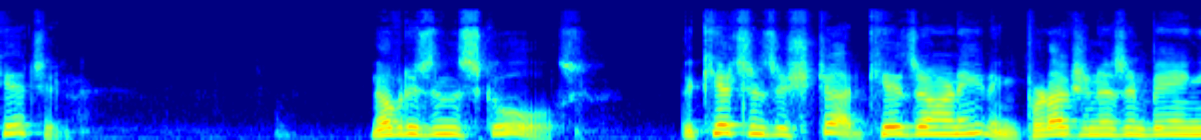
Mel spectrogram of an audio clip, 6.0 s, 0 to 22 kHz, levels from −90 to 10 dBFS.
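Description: At 4.01 s the speech hits a burst of packet loss lasting until 4.10 s. For 70 ms the receiver keeps extending the last sound it decoded, letting it decay, so there is a brief held, fading tail. Then 40 ms of speech is simply gone, and playback resumes further on. The delay shifts by 30 ms across the gap.

Four short concealed packet losses follow, each replacing roughly 20 ms of audio. The first is at 4.44 to 4.48 s. The second runs from 4.84 to 5.02 s, and within it a third is at 4.88 to 4.92 s. The last is at 5.31 to 5.35 s. Each time the decoder patches the hole with a 13 to 20 ms extrapolation of the preceding sound and then crossfades back, which comes across as a quick smear or wobble. Around 4.84 to 5.02 s the adaptation adds about 15 ms of delay, stretching that passage slightly.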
